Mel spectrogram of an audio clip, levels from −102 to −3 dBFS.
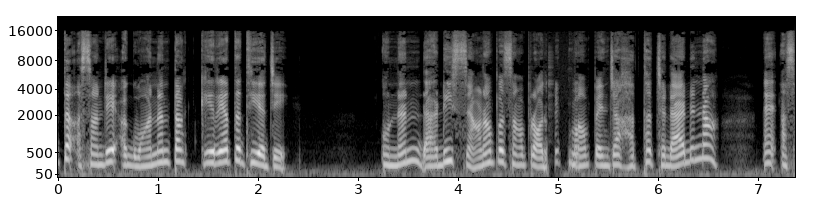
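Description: AAC frame loss with concealment, 4.87–5.22 s: about 150 ms of frames vanish in short bursts, patched from earlier spectra, leaving smeared, phasey speech.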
